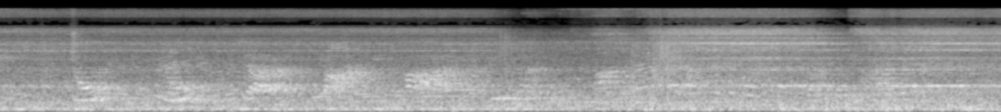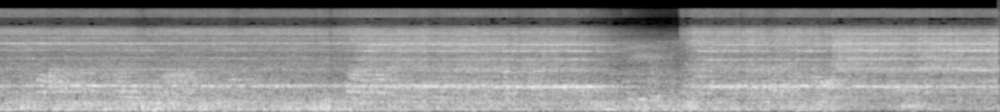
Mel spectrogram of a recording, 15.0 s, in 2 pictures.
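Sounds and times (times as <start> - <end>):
wheels rumbling on rail: 0.0 - 15.0
high-pitched wheel squeal: 4.9 - 15.0.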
